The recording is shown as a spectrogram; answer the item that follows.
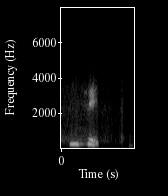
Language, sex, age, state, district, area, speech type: Sindhi, female, 30-45, Madhya Pradesh, Katni, urban, conversation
